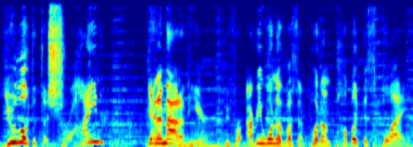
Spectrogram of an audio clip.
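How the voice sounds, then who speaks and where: Man playing a gruff, bossy farm overseer. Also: sits high, sing-song, moderate pace, music in the background. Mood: alarmed, angry. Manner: curt, grumbling, bossy. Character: gruff, impatient male farm overseer in a rigid society. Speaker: voice actor. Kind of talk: audio drama acting.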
